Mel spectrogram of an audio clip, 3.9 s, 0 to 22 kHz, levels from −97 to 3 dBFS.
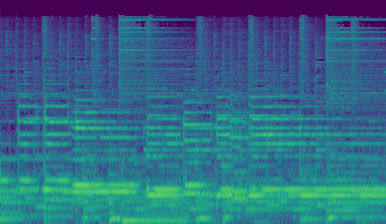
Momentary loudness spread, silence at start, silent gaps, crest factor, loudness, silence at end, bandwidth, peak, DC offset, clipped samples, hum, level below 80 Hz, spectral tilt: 3 LU; 0 s; none; 14 dB; -25 LUFS; 0 s; 17 kHz; -12 dBFS; under 0.1%; under 0.1%; none; -40 dBFS; -4.5 dB/octave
